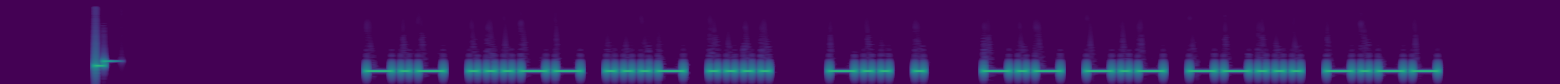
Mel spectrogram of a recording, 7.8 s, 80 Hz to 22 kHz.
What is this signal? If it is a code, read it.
Morse code, heard as a keyed tone, about 27 wpm, 700 Hz. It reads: K3VH DE KK7Y
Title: USA Callsign DE Callsign - 4 Characters - 28wpm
